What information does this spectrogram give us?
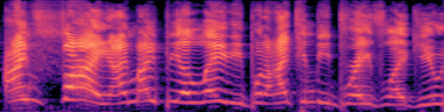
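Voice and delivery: high, loud mock indignation; indignant retort. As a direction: protest loudly as an offended heroine. Acts indignant lady rebuffing rescuer.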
